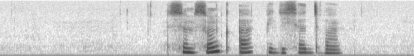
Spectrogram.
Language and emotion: Russian, neutral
